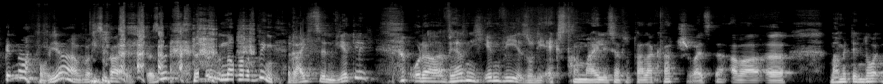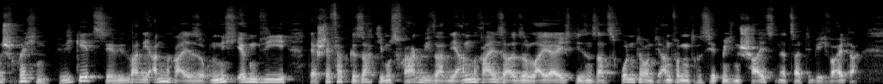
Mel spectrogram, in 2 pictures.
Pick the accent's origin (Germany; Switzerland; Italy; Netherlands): Germany; Ruhr area, North Rhine-Westphalia; ich komme aus dem Ruhrgebiet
